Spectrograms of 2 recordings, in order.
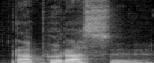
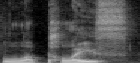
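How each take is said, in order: First: The name has four syllables ending in rasu. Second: The name ends with a place sound. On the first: "In Japanese" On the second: "the English dub pronounces it as La Place, which I think is fucking stupid"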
